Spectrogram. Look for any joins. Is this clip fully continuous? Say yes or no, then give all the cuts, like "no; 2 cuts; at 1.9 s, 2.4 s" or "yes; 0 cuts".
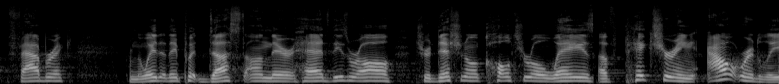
no; 1 cut; at 5.9 s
